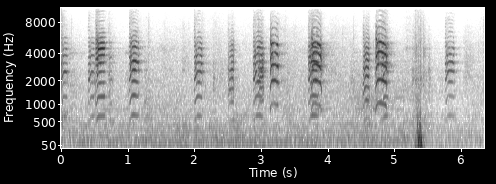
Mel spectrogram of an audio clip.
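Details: Zebra finch babies with parents feeding them in a new large cage, GoPro recording: loud nasal, trumpet-like calls repeated roughly every half second, with one low thump.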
